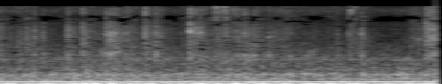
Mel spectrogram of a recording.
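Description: Paper being folded and creased by hand on a tabletop: soft, irregular rustling and crinkling, over a steady low hum.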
